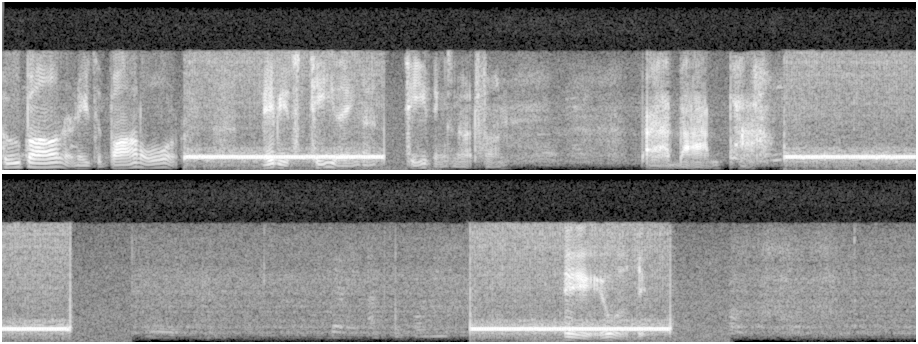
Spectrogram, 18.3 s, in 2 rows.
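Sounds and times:
speech: 0.2 - 5.2, 6.4 - 8.3, 14.8 - 15.2
landline telephone dial tone: 1.8 - 3.8, 7.8 - 9.9, 13.8 - 15.9.

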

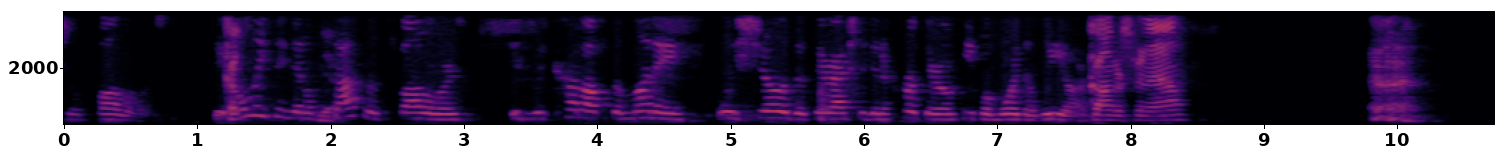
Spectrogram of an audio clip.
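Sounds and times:
speech: 0.1 - 8.6, 9.8 - 10.3
burp after drinking Coke: 9.8 - 10.4.

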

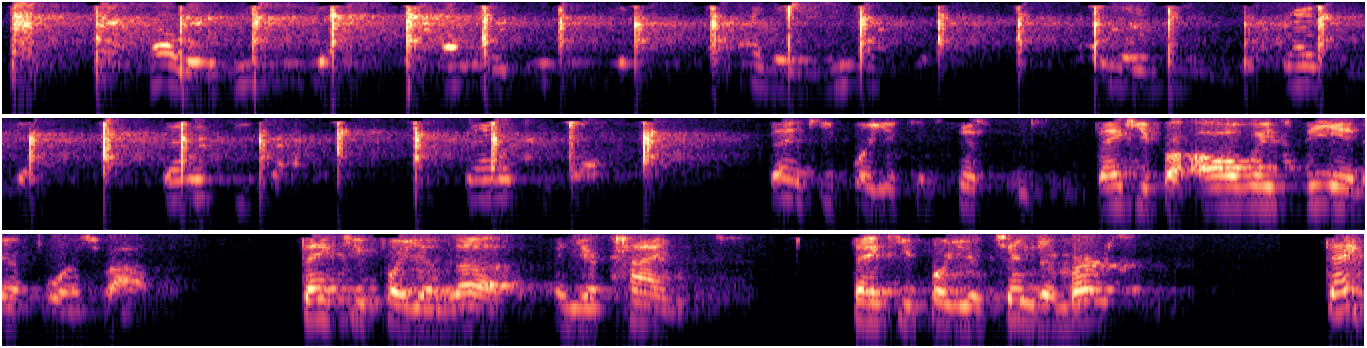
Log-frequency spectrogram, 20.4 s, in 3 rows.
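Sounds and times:
audience hand clapping: 0.0 - 10.5
speech: 0.8 - 1.8, 11.3 - 14.5, 15.1 - 17.2, 17.9 - 19.4, 20.2 - 20.4.

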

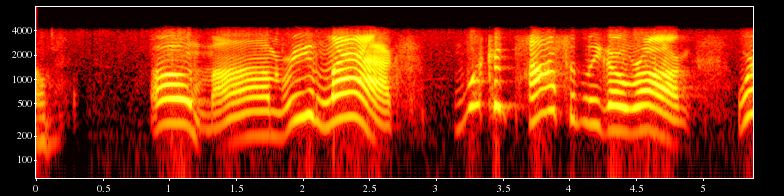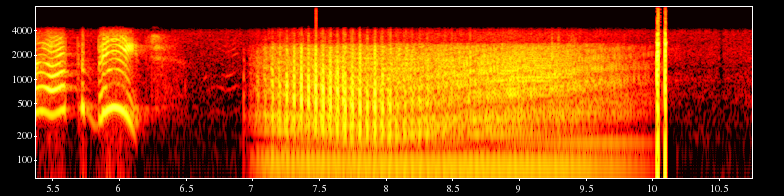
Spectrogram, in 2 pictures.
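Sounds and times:
speech: 0.0 - 0.3, 0.9 - 6.4
helicopters flying overhead: 7.0 - 10.1.

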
